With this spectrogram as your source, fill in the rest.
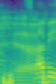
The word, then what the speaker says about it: SAVVY: I'm not sure whether I say it correctly, SAVI. Or how do you pronounce it? Caspar, SAVI, yeah. SAVI is correct.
